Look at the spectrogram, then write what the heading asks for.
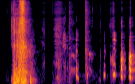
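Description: One loud, crisp crunch from biting into food on an ASMR stream, followed by quieter, scattered small sounds.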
